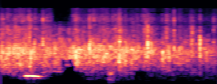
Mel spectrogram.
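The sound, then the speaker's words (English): A steady wash of crowd applause and cheering fills the whole clip at moderate loudness, dense clapping blended with a roar and no single voice standing out. “Where's the cheering?”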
